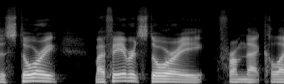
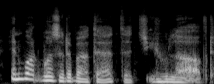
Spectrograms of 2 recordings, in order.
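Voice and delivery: put-on British-accented voice. Retelling a guy's follow-up question, in a British accent. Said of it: "in his british accent".

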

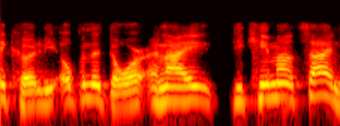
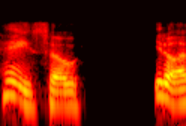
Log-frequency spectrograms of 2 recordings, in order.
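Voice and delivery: mock-calm tone, very calm, slower. Retelling what he said when he called the next day, imitating a very calm tone. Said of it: "he very calmly goes".

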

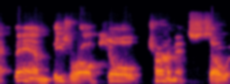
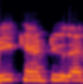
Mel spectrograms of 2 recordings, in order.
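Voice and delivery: mock, high-pitched screamed voice; 8 semitones higher than usual. Retelling a meeting, the speaker quotes the others' reaction, imitating people screaming. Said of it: "and they screamed".

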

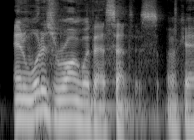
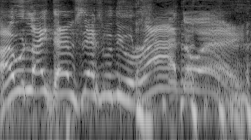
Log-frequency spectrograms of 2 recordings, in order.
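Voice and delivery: put-on Turkish accent, pitched very high. Speaker imagines how their cousin would come across; turkish accent. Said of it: "with his Turkish accent and be like".

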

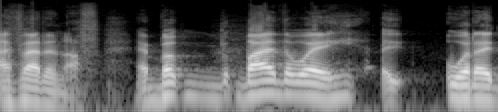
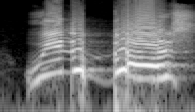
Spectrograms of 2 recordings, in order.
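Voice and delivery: very loud, shrill, high hype-man yell; 11 dB louder than usual. Imitating a hype man yelling his call on the microphone: imitating a hype man's yell. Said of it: "He was just on the microphone yelling".

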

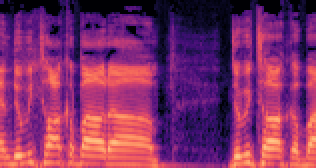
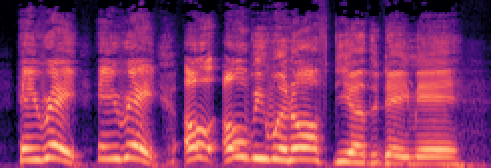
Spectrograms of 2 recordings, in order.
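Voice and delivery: teasing, slow, pitched-up mocking voice; 7 semitones higher than usual. Teasing the other speaker by imitating how he talks: imitating the other speaker's way of talking. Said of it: "I go out of my way to not sound like that".

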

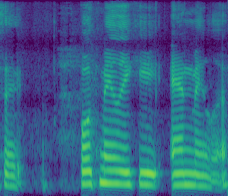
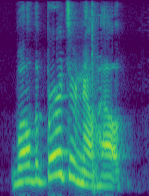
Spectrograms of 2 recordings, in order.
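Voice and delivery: grave, completely earnest, dead serious, raised voice; 4 semitones higher, 5 dB louder than usual. Speaking in character after sitting down heavily: said very seriously. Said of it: "she says it so seriously".

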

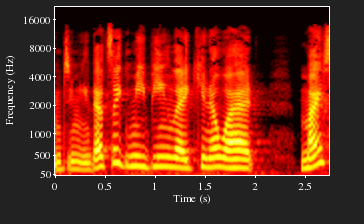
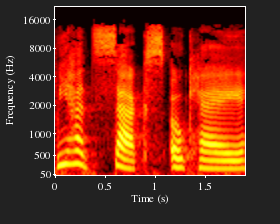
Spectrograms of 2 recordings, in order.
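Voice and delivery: ordinary talk

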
